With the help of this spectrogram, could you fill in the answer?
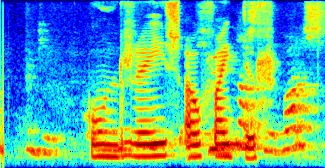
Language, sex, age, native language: Icelandic, male, 9, Icelandic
